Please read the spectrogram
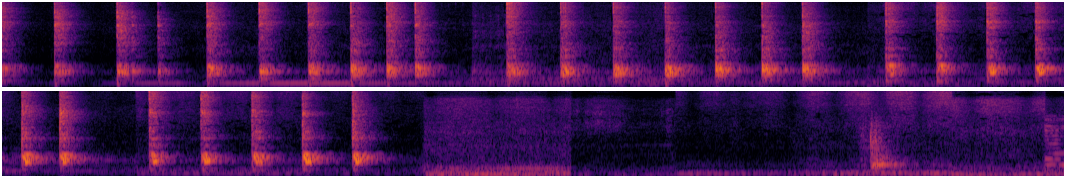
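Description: Hammer driving nails into a plywood box, in quick regular strikes of about four a second. The strikes stop abruptly about seven seconds in, leaving only a faint low background.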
